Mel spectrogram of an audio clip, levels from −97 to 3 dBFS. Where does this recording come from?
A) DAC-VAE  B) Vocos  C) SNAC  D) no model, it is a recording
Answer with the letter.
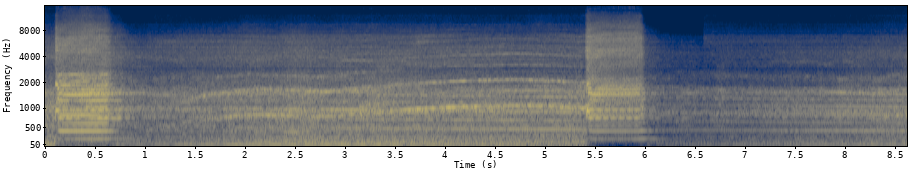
A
